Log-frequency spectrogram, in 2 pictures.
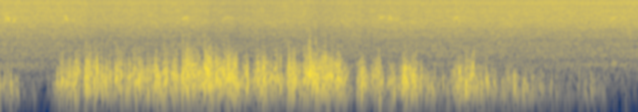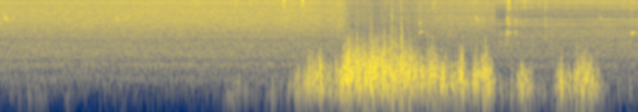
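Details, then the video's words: Honey bee swarm filling the air before settling on a branch to await relocation to a new home: a low, dense droning hum swelling in surges for several seconds, fading to near quiet, then rising again in rough pulses. "Honey Bee Swarm"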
